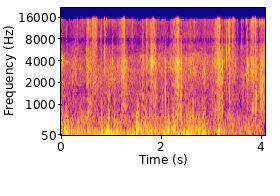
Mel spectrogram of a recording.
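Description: Wind buffeting and handling noise on a handheld camera's microphone: a dense, loud rumble with many scuffs and rustles as the camera is moved about.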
